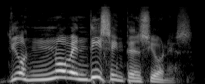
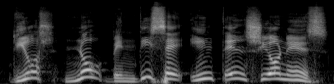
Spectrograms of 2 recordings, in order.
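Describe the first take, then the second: First: Slow, weight on "bendice"; stress on bendice. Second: Very slow, each word weighed on "no"; slow, deliberate. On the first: Preacher repeating the truth, stressing "bendice". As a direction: lean on "bendice" slowly. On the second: Preacher drilling a key truth, very slow. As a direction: drag "Dios no bendice intenciones" out word by word. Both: Shown as a demonstration. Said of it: "Quiero que te grabes esto".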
